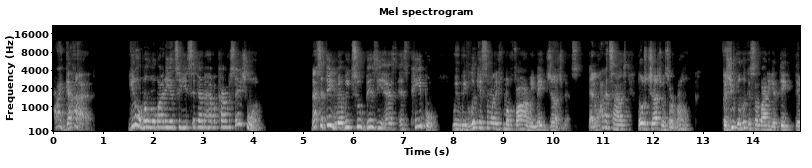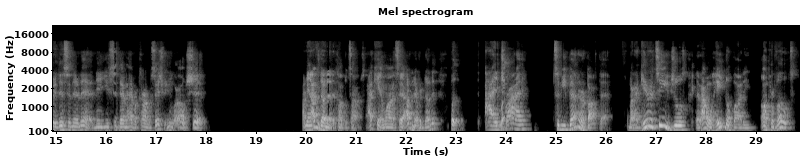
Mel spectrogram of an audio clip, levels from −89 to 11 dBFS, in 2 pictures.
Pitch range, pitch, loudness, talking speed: 145-230 Hz, 180 Hz, -23 LUFS, 220 wpm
